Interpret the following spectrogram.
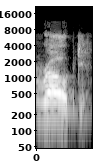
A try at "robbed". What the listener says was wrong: Robed is R-O-B-E-D. That means you're wearing a robe. Robbed. It's robbed. Almost an ah sound. Robbed.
